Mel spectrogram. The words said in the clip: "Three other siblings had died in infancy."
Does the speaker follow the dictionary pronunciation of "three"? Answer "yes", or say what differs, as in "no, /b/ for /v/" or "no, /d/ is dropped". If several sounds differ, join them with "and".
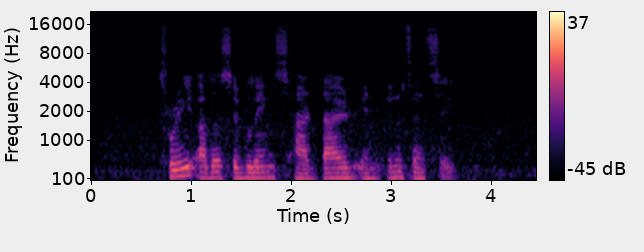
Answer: no, /t/ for /θ/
